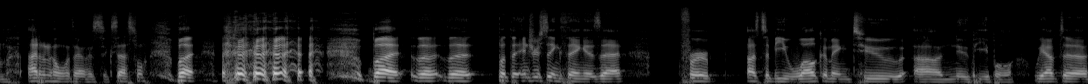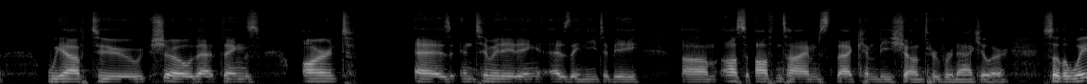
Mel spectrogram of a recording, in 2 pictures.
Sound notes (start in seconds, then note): 2.1 laughs loudly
